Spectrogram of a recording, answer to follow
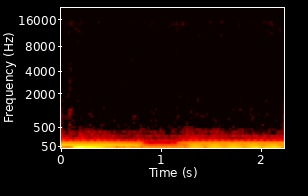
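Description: Soft background music: a low sustained bass drone that changes note about a second in, then carries on with a gentle pulse. A faint click comes just after the start.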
